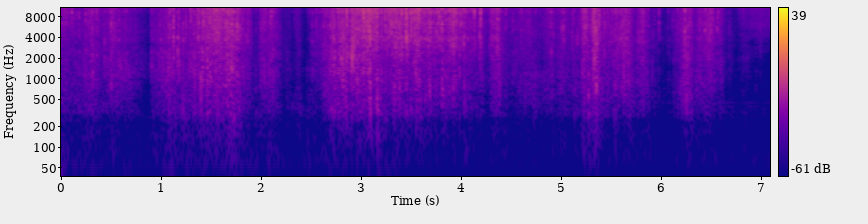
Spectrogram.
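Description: A large loose sheet of thin, printed white tissue wrapping paper is crumpled and rubbed flat by fingertips and palm, with a kraft envelope lying nearby untouched. Bright, hissy crinkling swells in long bursts separated by brief quieter gaps, with almost no low end.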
